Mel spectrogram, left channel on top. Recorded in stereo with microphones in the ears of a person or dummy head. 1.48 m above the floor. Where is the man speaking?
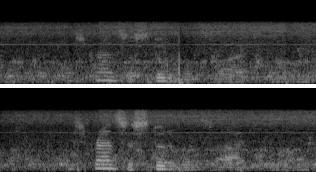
35° right (ahead or behind), 0.9 m; by 3.1 s 30° right (ahead or behind), 2.5 m.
